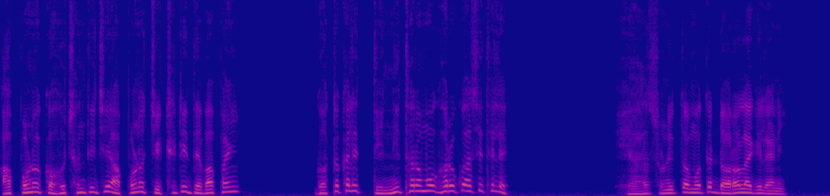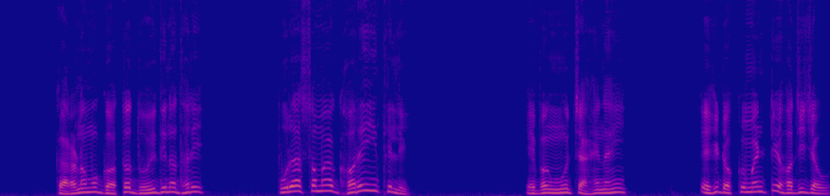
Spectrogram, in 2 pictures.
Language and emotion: Odia, fearful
